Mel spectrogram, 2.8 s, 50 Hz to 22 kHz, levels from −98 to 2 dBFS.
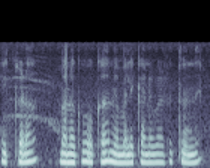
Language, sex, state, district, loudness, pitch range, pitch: Telugu, female, Telangana, Mahabubabad, -16 LUFS, 195-215 Hz, 205 Hz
